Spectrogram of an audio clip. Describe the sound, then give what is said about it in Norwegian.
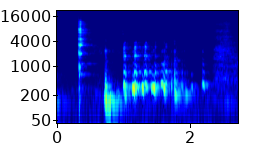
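A single bright clink of glasses touching in a toast, ringing briefly, followed by a voice laughing or chuckling and then an audible breath. “Ja, skål for det. Skål for det.”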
